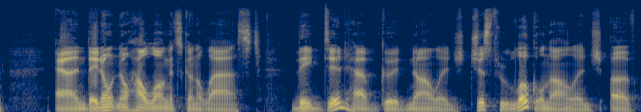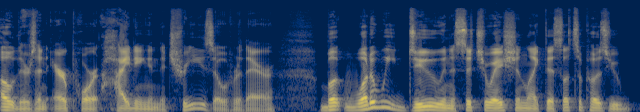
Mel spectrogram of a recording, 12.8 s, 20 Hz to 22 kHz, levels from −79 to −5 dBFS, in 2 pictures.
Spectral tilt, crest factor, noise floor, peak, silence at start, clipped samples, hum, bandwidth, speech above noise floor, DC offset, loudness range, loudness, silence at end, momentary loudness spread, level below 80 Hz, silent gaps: -4 dB/octave; 20 dB; -57 dBFS; -6 dBFS; 0.55 s; under 0.1%; none; 16.5 kHz; 32 dB; under 0.1%; 4 LU; -25 LUFS; 0.1 s; 10 LU; -46 dBFS; none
